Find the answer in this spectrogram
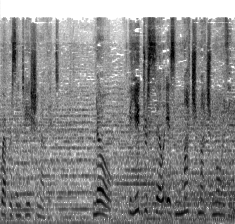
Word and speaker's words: Yggdrasil: Yggdrasil. But what I read is it has to be pronounced more like Yag. Yag. Like egg.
